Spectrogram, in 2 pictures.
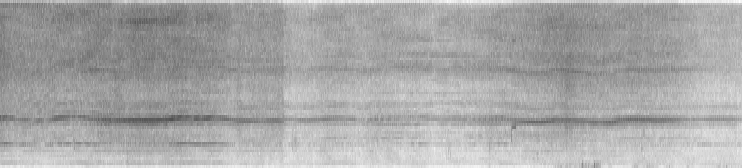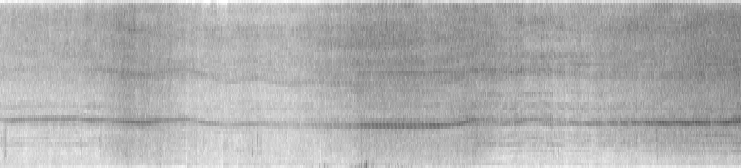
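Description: A small model helicopter's motor whines steadily and rises and falls in pitch as it flies.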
